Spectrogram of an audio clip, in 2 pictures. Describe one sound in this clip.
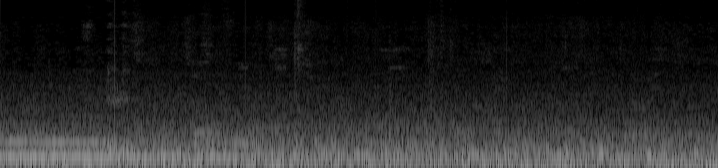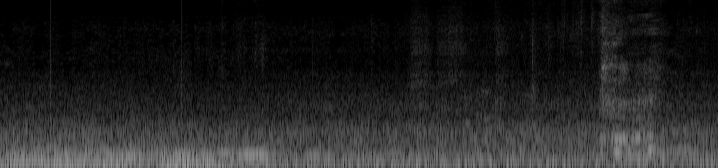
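Road noise rumbles low beneath the vehicle.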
